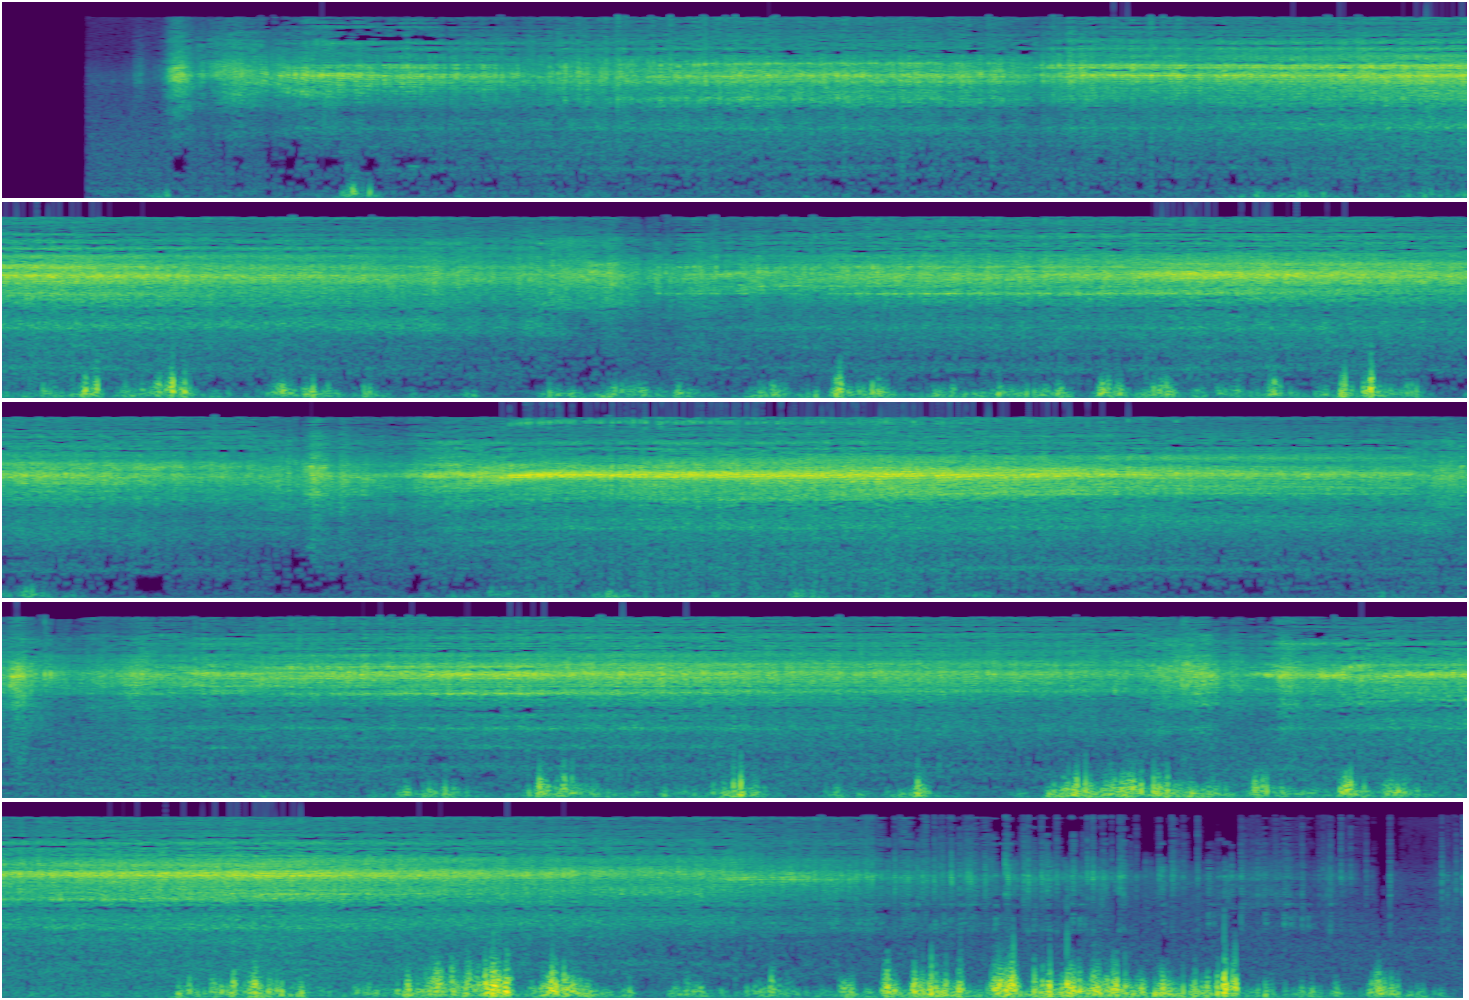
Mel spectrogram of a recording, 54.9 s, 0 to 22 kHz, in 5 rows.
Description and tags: plastic rainstick 005
Sound of small metallic balls passing through a plastic rainstick.
fx, plastic, rainstick, rain, stico, pal-de-pluja, sound-effect, percussion, palo-de-agua, palo-de-lluvia, pl, percussi, stic, shaker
